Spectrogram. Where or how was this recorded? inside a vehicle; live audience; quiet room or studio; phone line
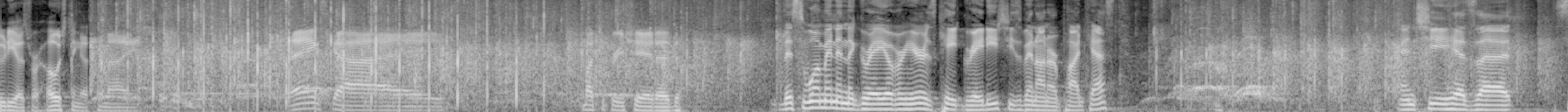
live audience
